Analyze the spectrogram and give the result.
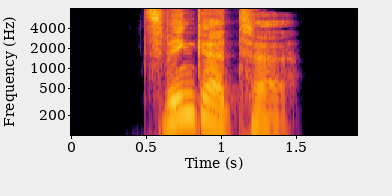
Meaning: inflection of zwinkern: 1. first/third-person singular preterite 2. first/third-person singular subjunctive II
- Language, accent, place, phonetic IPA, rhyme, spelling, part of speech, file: German, Germany, Berlin, [ˈt͡svɪŋkɐtə], -ɪŋkɐtə, zwinkerte, verb, De-zwinkerte.ogg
